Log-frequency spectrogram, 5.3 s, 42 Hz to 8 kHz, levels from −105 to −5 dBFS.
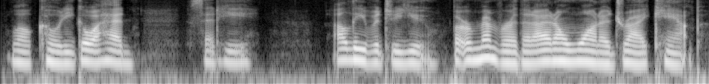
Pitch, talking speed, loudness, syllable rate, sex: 165 Hz, 225 wpm, -18 LUFS, 6.0 syllables/s, female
